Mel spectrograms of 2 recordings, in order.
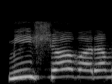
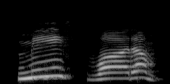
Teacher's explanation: म पे बड़ी ई की मात्रा दीर्घ करेंगे, मी आधा श उसके साथ, मीश्वरम, मीशवरम कोई नहीं बोले, श आधा है, मीश्वरम। व में अमिक्स किया और र को आधे म के साथ पढ़ा है।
